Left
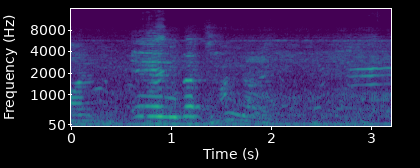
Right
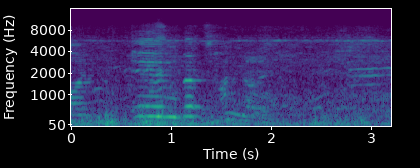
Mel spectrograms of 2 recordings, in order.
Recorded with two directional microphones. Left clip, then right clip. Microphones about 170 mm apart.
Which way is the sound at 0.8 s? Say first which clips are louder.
Right 1 dB; 40° left (ahead or behind).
